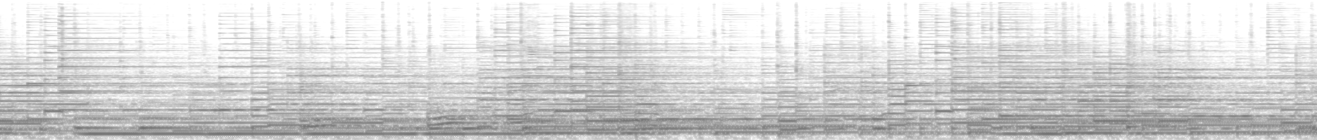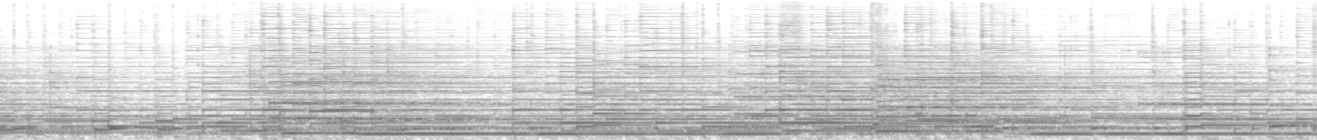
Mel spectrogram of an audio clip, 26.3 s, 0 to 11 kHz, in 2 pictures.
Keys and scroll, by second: 0.1-1.0 typing, 2.2-3.1 typing, 12.0 s, 17.0 i, 18.1-19.7 typing, 22.4 s, 25.1 s.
